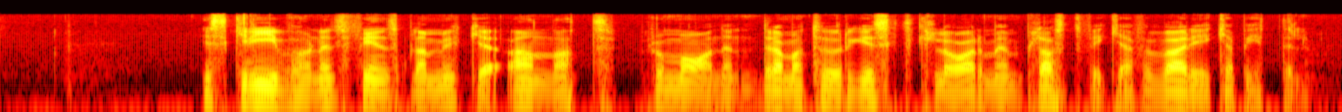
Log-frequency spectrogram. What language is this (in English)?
Swedish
